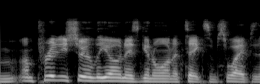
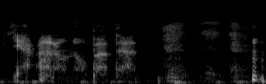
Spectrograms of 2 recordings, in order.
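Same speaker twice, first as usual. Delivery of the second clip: whispering; 14 dB quieter, slower than usual. Real, not acted. Muttered doubtful aside.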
